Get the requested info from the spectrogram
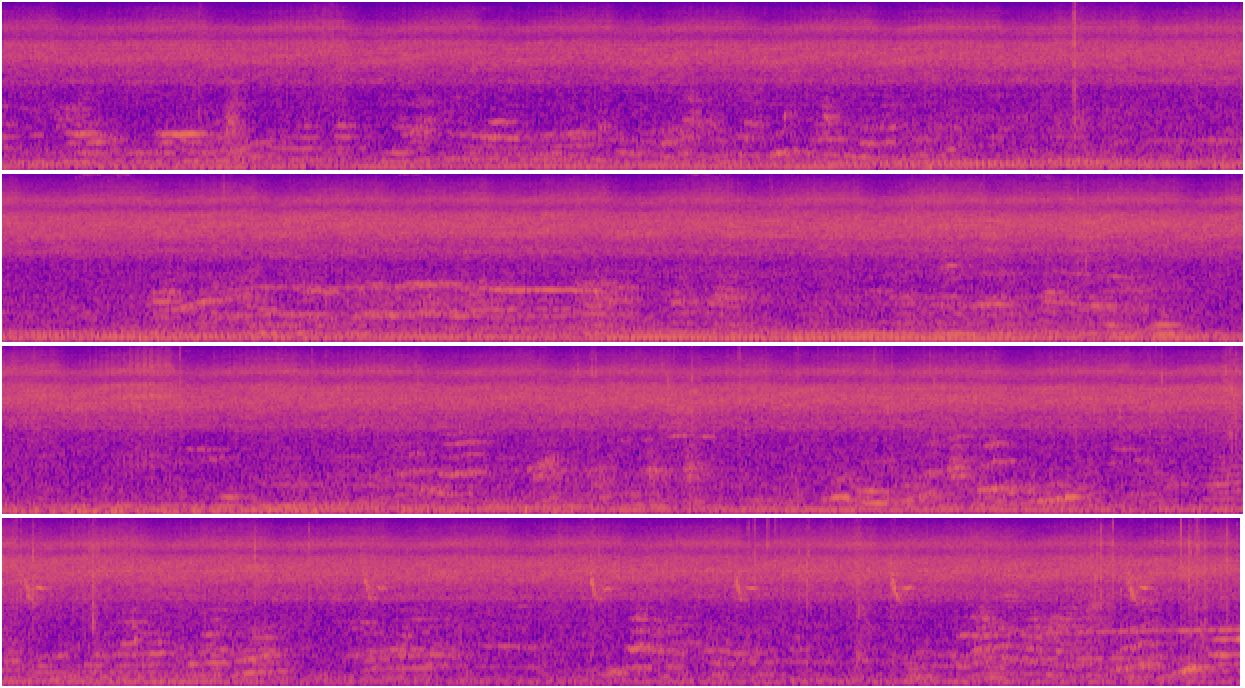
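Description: Outdoor background: a steady high hiss with a low hum through the first half, faint distant voices, and a few light ticks near the end.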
